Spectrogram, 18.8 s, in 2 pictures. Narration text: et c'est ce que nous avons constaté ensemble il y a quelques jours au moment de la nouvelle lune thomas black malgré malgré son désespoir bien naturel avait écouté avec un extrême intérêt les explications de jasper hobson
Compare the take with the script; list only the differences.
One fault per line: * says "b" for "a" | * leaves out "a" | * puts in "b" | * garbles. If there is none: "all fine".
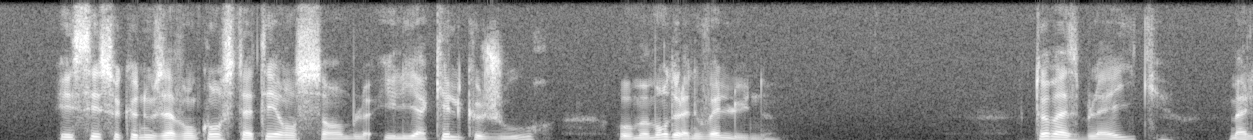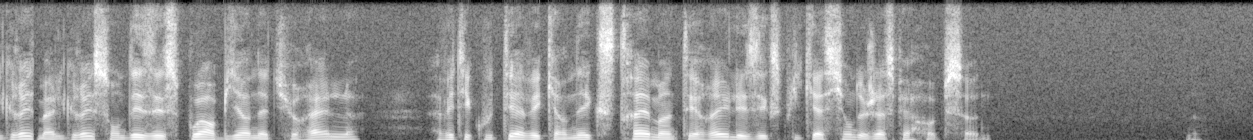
all fine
